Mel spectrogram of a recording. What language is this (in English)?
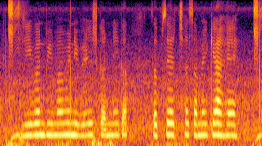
Hindi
